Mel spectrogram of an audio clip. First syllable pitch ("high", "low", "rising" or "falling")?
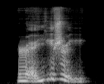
low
